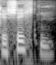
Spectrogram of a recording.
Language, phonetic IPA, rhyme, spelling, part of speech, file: German, [ɡəˈʃɪçtn̩], -ɪçtn̩, Geschichten, noun, De-Geschichten.ogg
- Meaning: plural of Geschichte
